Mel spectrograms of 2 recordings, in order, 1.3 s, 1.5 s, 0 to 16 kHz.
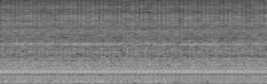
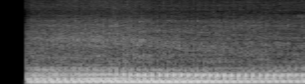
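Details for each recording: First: Lakoni air compressor after overhaul replacing the crushed 6003 crankshaft bearing that caused the noise: a loud, steady, even drone with no rumble or knocking, no longer noisy. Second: Air compressor starting up: a loud, rapid, even pounding with a rough, rattly edge, very noisy; the worn crankshaft bearing (type 6003) is the cause of the noise.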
